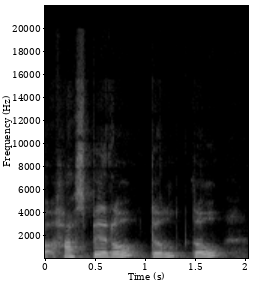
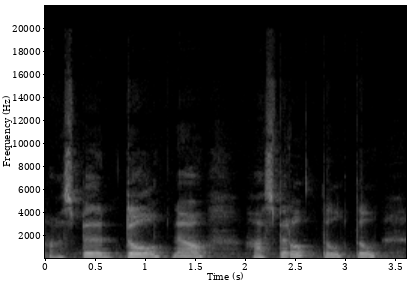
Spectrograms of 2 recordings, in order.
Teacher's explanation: You might not see that in the dictionary, but it means that Americans will use, rather than a T sound here, they're going to use something that sounds more like a D sound. It's called a flap.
